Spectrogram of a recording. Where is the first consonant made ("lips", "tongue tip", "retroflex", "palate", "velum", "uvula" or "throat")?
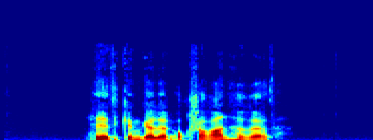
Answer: throat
